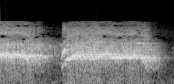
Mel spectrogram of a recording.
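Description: A loud, drawn-out animal yowl rises in two sustained, high, wailing pulses, the second breaking in abruptly and trailing off, with no voices around it.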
